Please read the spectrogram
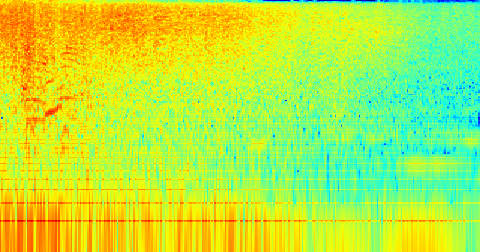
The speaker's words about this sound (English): The explosion is coming now, and nothing can stop it!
